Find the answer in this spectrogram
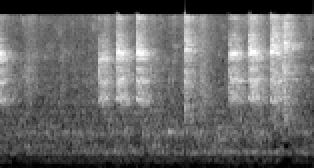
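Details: White-rumped shama (murai batu) singing in a loud style with a long fill. Short, harsh, rasping bursts come in an uneven series, with faint thin whistles between them.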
